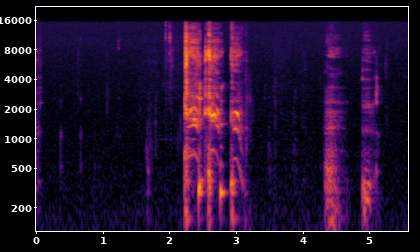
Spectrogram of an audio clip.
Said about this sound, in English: Ooh, that was gross. I had like a hiccup as I drank, and I totally inhaled half of that.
